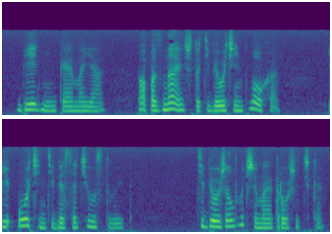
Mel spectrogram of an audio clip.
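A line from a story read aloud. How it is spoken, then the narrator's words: Soft, tender father. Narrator (Russian): Когда ей стало немножко легче, он мягко сказал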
